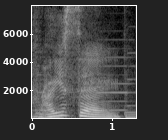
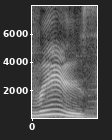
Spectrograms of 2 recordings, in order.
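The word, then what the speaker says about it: Reise: It's Rice. Really? I always thought it was Reese.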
